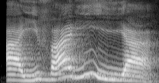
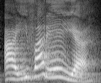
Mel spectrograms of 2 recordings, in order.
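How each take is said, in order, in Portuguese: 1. O verbo é pronunciado com um som 'i' simples. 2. O verbo é pronunciado com um som 'ei' extra. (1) "a forma correta para esse verbo seria aí varia" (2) "ela cometeu esse desvio da norma padrão"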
